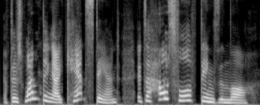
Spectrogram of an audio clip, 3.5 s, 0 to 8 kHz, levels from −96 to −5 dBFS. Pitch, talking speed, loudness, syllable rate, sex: 300 Hz, 240 wpm, -21 LUFS, 6.8 syllables/s, female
